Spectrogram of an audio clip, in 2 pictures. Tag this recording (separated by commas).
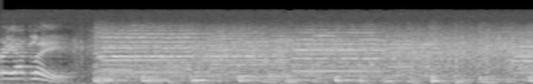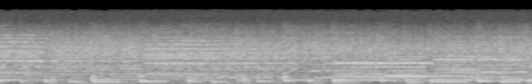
Music, Speech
